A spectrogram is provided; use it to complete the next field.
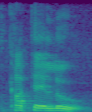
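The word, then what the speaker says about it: קָטְלוּ: You're adding a u on the ending of the word katal. So it becomes katelu. That's how you pronounce it.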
